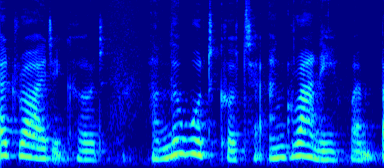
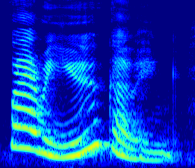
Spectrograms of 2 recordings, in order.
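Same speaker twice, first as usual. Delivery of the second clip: high, loud, drawn-out question; storybook wolf sizing up a child, slow and loud; wolf character; 6 semitones higher, 10 dB louder, slower than usual. A narrator's reading. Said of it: "said Mister Wolf".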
